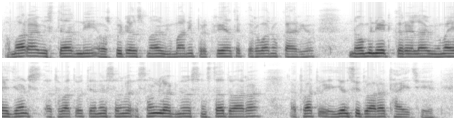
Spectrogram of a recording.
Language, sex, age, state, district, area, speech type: Gujarati, male, 60+, Gujarat, Anand, urban, spontaneous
